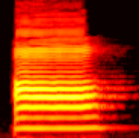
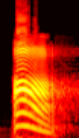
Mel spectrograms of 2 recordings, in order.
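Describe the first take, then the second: First: The pitch stays high and level. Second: The pitch falls sharply from high to low. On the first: "일성일 경우" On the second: "사성"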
